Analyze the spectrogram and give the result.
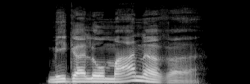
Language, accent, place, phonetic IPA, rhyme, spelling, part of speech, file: German, Germany, Berlin, [meɡaloˈmaːnəʁə], -aːnəʁə, megalomanere, adjective, De-megalomanere.ogg
- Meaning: inflection of megaloman: 1. strong/mixed nominative/accusative feminine singular comparative degree 2. strong nominative/accusative plural comparative degree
